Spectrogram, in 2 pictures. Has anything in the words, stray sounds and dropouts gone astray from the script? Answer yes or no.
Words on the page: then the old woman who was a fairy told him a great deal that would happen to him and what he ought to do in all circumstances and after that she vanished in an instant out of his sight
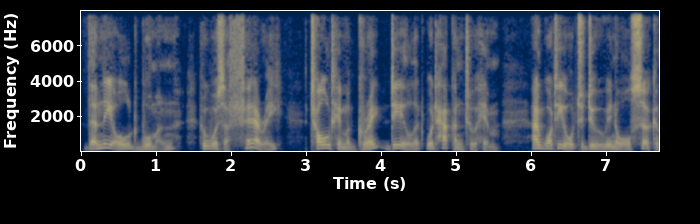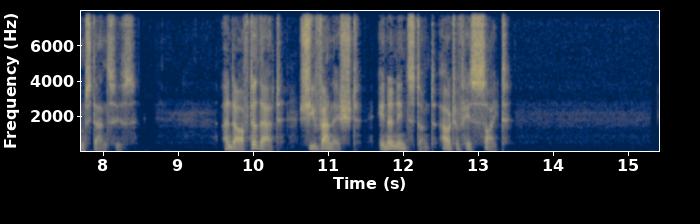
no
